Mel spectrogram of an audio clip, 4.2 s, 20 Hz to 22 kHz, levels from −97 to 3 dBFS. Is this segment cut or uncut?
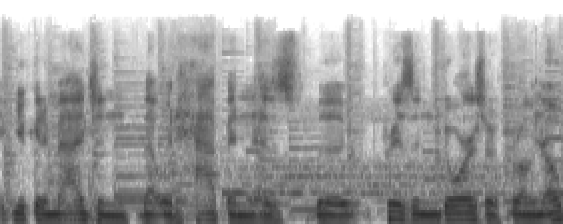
cut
